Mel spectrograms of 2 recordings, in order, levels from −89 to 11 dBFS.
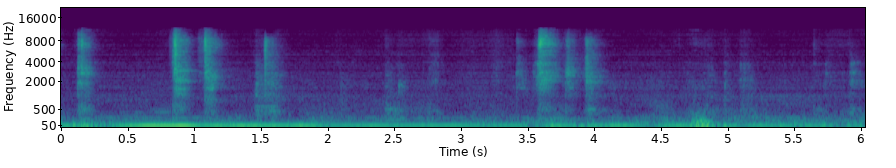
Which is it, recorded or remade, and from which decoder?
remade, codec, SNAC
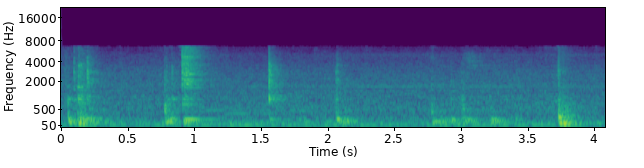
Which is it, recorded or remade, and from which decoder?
recorded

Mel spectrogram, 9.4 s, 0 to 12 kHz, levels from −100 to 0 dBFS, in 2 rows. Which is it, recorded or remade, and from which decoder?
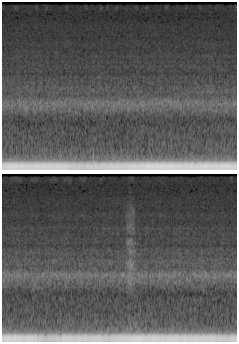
recorded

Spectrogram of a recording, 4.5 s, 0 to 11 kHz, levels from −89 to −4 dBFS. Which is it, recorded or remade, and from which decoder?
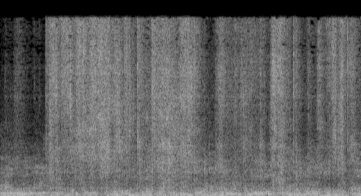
remade, codec, SNAC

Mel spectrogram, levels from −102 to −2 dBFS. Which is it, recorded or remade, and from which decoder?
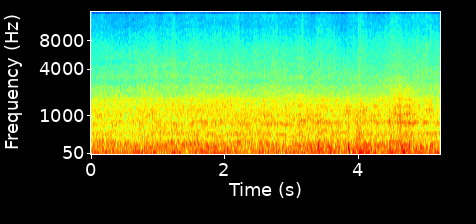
remade, codec, SNAC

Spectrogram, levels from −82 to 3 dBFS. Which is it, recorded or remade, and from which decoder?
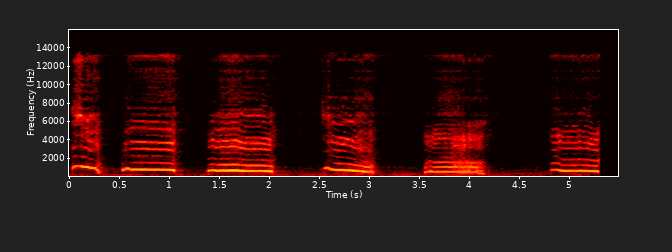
remade, codec, SNAC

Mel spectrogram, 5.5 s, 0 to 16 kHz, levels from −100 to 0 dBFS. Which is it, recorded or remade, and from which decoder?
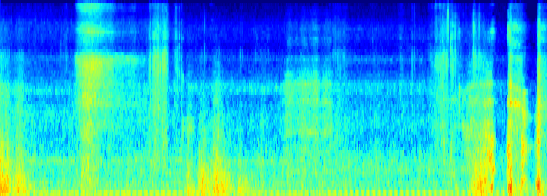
recorded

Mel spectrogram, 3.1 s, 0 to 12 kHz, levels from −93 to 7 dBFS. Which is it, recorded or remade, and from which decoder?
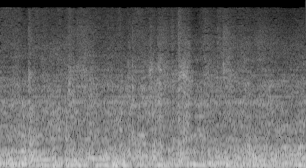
remade, codec, SNAC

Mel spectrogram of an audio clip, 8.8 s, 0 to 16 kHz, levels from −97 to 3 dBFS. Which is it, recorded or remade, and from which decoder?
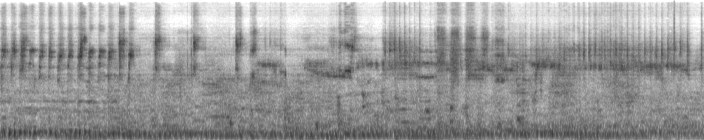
remade, codec, SNAC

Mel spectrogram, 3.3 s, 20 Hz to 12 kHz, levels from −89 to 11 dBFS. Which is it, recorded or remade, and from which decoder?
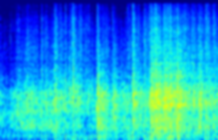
recorded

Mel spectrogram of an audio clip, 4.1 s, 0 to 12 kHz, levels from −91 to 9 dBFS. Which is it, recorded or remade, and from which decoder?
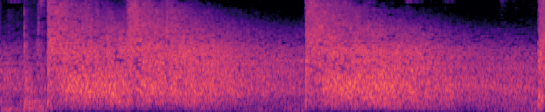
recorded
